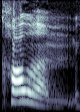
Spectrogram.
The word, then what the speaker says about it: column: 뚜껑 덮개 14번 lid L-I-D 그릇 용기, container, 기둥, column. 굉장히 어려운 스펠링이에요. C-O-L-U-M-N까지. N 소리가 안 나는 걸로. column.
